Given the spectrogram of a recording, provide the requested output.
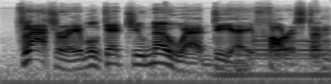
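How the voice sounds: A man does a cartoonish character voice at a moderate pace. Clear music plays behind him.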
